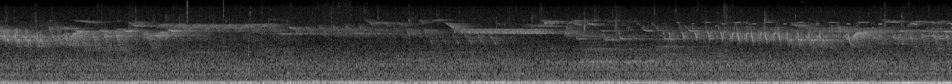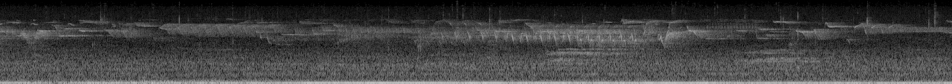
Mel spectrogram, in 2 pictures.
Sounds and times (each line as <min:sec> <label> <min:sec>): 0:00.0 birds singing 0:19.0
